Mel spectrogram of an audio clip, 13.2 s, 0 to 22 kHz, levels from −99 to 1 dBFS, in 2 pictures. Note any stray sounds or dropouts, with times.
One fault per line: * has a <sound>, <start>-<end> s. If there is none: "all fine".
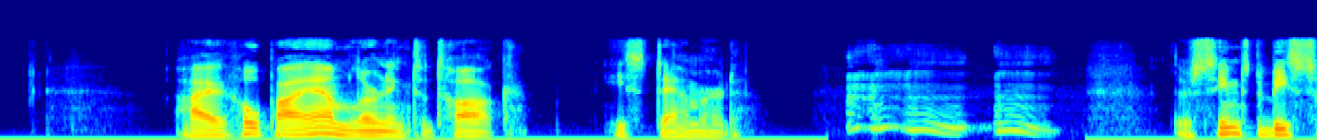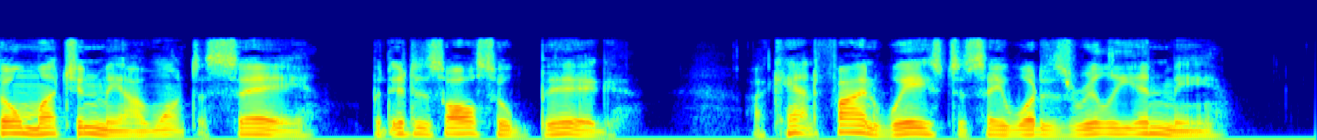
* has a throat clearing, 4.2-5.3 s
